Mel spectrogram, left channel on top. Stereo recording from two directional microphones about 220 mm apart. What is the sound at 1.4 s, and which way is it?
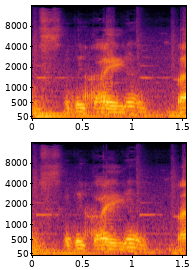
Music, 10° left (ahead or behind).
